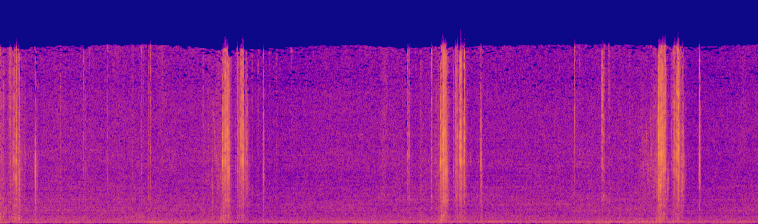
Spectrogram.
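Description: Truck on a Sno Trex track system driving over snow, its engine running steadily and stepping up a little about three seconds in. Short clusters of sharp knocks come roughly every four seconds.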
